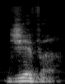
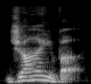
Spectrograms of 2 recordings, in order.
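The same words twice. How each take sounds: First: The first vowel sounds like 'ih'. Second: The first vowel sounds like 'eye'. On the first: "the short I, it doesn't say its name" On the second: "that long I says its name"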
